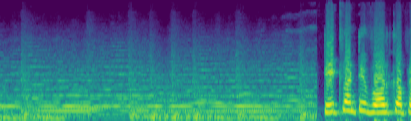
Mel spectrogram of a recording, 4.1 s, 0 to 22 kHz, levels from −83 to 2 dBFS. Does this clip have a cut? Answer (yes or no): yes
